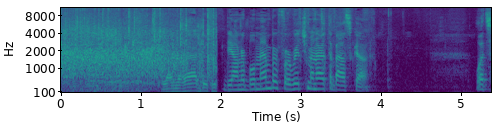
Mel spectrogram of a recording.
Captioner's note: some Applause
